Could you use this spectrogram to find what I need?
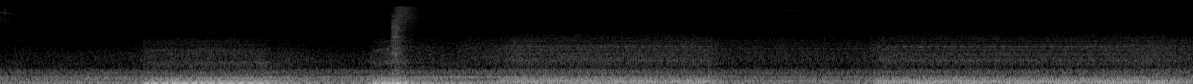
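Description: A truck engine hums with a low, steady drone.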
